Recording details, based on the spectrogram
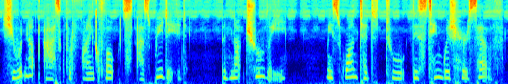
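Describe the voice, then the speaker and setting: A woman voicing a spiteful, envious elder sister in a soft, accusing storybook reading. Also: a little high, takes it slowly, vocal fry, a little hiss or hum, pitched above the performer's own voice, rough recording.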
